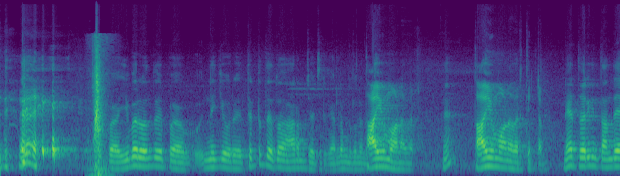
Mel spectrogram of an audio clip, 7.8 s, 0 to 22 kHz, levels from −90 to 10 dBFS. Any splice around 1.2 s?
yes; 1 cut; at 1.2 s

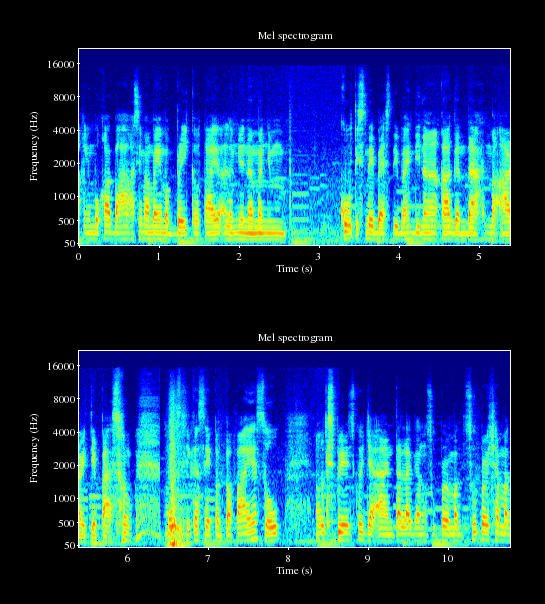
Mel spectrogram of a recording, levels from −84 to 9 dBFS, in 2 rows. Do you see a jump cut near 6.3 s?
yes; 1 cut; at 6.3 s

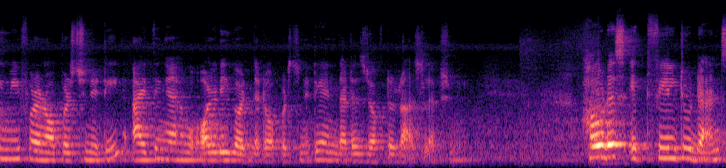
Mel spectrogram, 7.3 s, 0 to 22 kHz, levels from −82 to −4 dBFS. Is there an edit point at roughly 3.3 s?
no; 1 cut; at 5.2 s

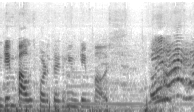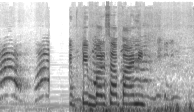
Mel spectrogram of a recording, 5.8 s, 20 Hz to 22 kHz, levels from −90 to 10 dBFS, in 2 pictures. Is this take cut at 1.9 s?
no; 1 cut; at 3.8 s

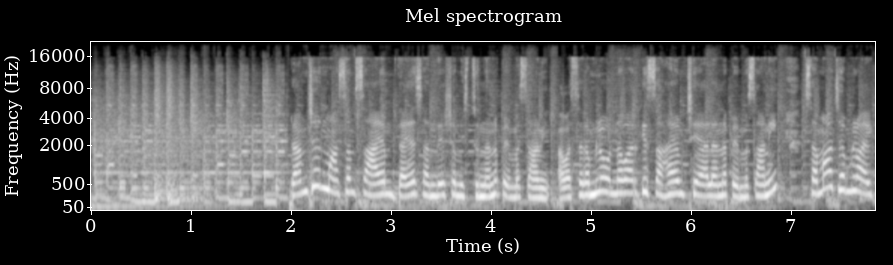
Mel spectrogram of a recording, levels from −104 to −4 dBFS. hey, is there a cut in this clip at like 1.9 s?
yes; 1 cut; at 1.9 s

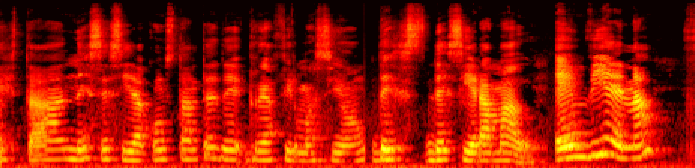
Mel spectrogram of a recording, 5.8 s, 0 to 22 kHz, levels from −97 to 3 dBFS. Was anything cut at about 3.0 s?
yes; 2 cuts; at 3.0 s, 4.5 s

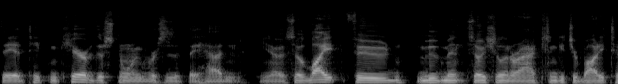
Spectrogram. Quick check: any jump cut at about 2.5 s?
yes; 1 cut; at 2.5 s

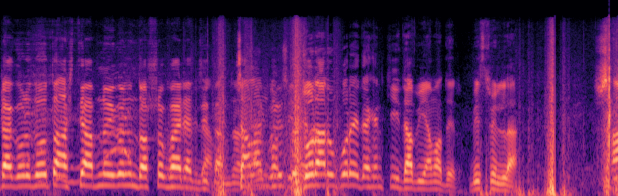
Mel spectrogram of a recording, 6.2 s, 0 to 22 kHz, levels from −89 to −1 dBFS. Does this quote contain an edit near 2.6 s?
yes; 1 cut; at 2.6 s

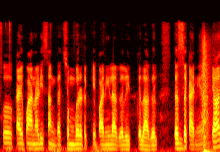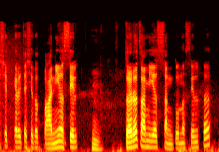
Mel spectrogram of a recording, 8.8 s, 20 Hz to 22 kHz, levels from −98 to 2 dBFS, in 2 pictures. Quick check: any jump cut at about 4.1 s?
yes; 1 cut; at 4.1 s

